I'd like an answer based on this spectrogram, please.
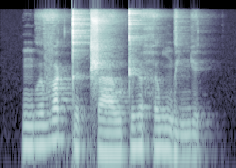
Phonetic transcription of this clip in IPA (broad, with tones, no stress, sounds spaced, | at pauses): ŋ u˧ ə̯ v a˦˥ k̚ t̪ ɛ˨˩ t̚ ʂ aː˨˩ w ʈ i˧ ə̯ h ə˧ w ŋ ə˨˩ j ɲ e˨˩ k̚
